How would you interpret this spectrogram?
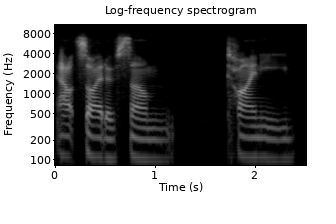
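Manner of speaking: ordinary talk, nothing marked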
